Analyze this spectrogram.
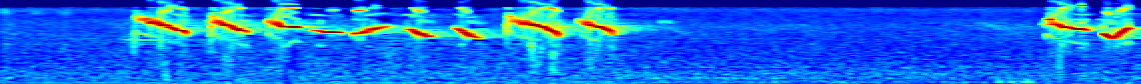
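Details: Rapid string of about ten shrill, downward-sweeping whistles from a white-eye, followed after a pause by a short two-note phrase. The song is used to excite other white-eyes into singing.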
